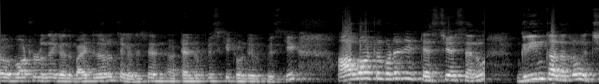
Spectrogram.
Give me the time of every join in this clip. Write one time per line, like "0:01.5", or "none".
0:04.9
